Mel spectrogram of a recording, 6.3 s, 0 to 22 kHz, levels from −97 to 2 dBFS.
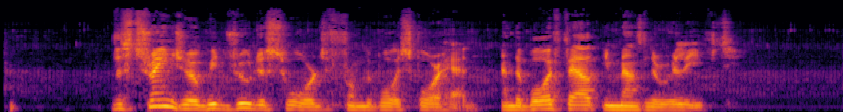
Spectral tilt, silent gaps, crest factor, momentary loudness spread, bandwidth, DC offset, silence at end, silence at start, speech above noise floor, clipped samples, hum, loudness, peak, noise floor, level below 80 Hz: -4 dB/octave; none; 20 dB; 12 LU; 15 kHz; under 0.1%; 0.8 s; 0.05 s; 45 dB; under 0.1%; none; -20 LUFS; -2 dBFS; -65 dBFS; -60 dBFS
